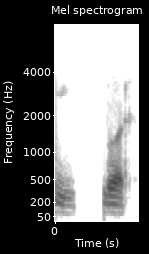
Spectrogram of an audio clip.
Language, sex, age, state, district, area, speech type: Goan Konkani, male, 60+, Goa, Canacona, rural, conversation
